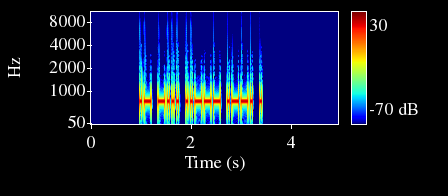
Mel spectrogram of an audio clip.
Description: Morse code, heard as a keyed tone, about 26 wpm, 700 Hz. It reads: AB2PE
